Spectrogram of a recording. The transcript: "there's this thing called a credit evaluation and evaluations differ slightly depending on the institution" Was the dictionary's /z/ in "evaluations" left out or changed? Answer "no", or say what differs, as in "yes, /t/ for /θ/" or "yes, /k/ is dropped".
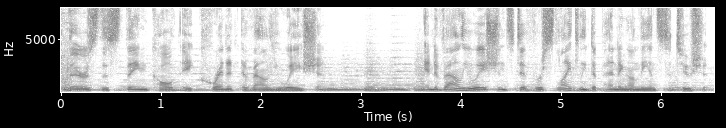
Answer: no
